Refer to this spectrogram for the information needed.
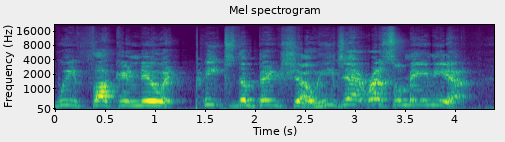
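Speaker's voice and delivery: play-acted, shrill, very high, excited group screaming. Telling how friends at a bar reacted to WrestleMania, retelling a group screaming. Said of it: "and they start screaming".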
